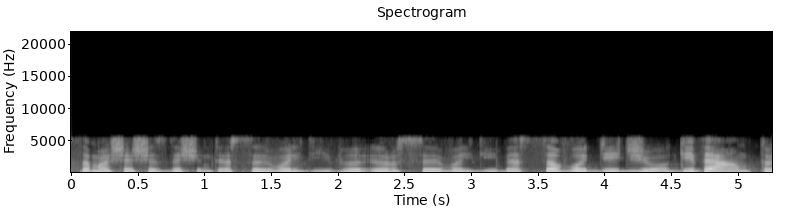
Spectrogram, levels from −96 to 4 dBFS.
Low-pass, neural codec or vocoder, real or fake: 5.4 kHz; codec, 24 kHz, 0.9 kbps, WavTokenizer, medium speech release version 2; fake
